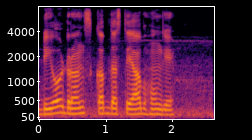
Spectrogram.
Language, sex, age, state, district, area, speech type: Urdu, male, 18-30, Uttar Pradesh, Ghaziabad, urban, read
